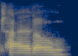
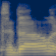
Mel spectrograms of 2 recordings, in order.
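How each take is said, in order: First: The word is said in a plain, ordinary way. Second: The word is said in a fancy, posh way.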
